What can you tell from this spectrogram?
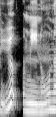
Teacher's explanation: یہاں پہ حمزہ ساکنہ پہ جھٹکا، نون پہ مد اصلی بالواو اور نون کی حرکت کو لمبا نہیں کریں گے.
